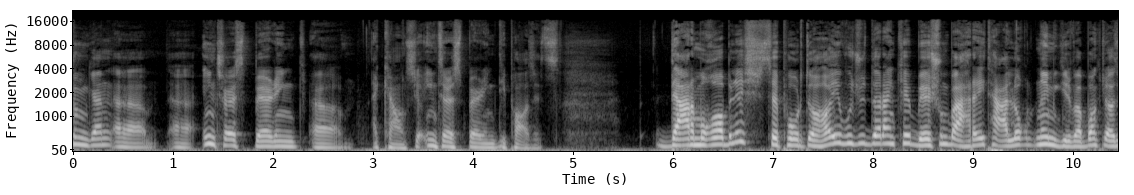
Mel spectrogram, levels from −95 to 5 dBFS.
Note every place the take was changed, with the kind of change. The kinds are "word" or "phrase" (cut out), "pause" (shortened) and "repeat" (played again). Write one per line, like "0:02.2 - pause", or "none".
none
